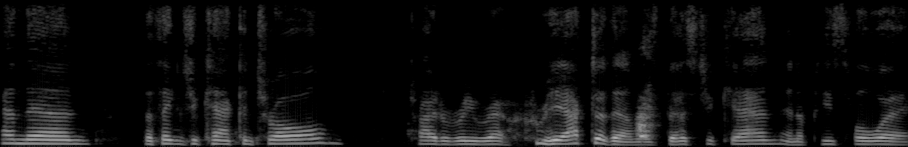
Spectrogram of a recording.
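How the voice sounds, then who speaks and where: At a fairly slow pace, a woman with a medium pitch talks in an unremarkable speaking voice, her intonation fairly even. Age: middle-aged. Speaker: music producer and actress. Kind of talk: interview answer.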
